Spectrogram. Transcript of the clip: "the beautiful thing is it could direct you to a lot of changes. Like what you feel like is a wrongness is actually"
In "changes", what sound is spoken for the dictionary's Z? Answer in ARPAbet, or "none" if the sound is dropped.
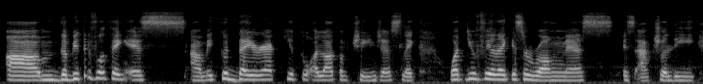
S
